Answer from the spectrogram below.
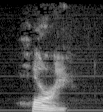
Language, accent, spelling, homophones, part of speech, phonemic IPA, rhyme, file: English, US, hoary, whorey, adjective, /hɔɹ.i/, -ɔːɹi, En-us-hoary.ogg
- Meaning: 1. White, whitish, or greyish-white 2. White or grey with age 3. Of a pale silvery grey 4. Covered with short, dense, greyish white hairs 5. Old or old-fashioned; trite 6. Remote in time past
